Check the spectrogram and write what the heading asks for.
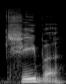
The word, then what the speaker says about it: Chiba: token hmm chiba inu shiba chiba so that's shiba but uh spelled with a c chiba inu mega bitcoin oh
